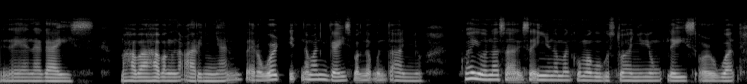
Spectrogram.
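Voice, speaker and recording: Speaking at a very fast pace, a woman uses a fairly low pitch with very wide pitch swings. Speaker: vlogger. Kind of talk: vlog voice-over narration. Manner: occasionally stumbling; casual, playful. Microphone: phone voice recording.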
